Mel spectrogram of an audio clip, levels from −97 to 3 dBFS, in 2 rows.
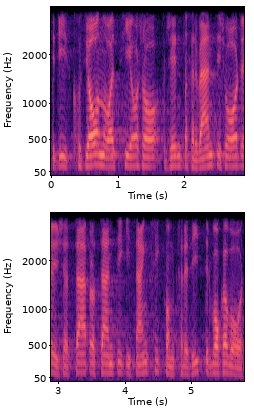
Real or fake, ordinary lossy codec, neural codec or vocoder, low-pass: real; none; none; 3.6 kHz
